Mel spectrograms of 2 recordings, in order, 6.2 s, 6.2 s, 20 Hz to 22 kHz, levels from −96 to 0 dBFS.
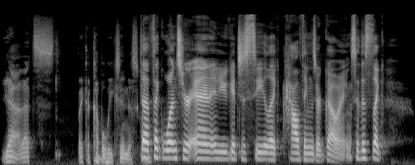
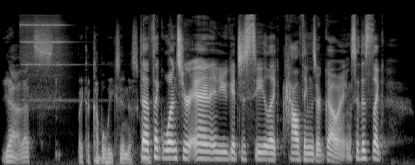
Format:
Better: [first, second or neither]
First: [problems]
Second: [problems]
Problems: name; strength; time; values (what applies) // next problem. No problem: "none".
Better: first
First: none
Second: doorbell; faint; at 0.5 s; peak 10 dB below the speech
